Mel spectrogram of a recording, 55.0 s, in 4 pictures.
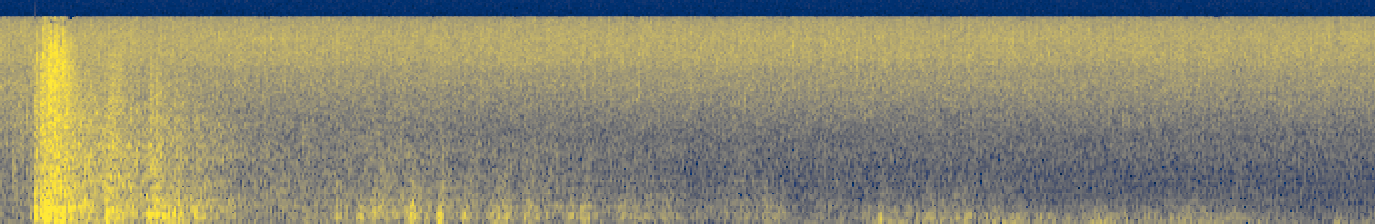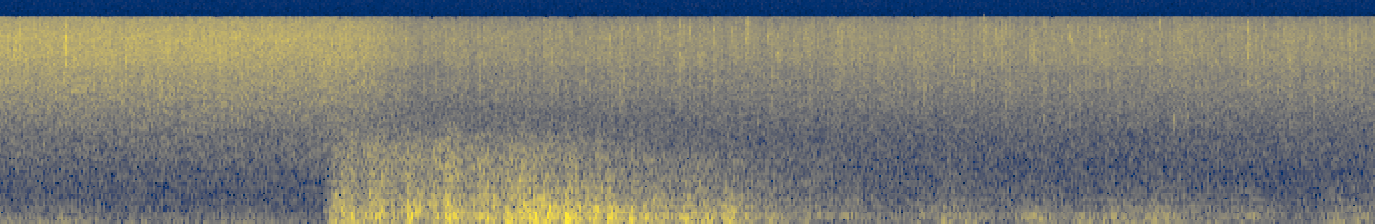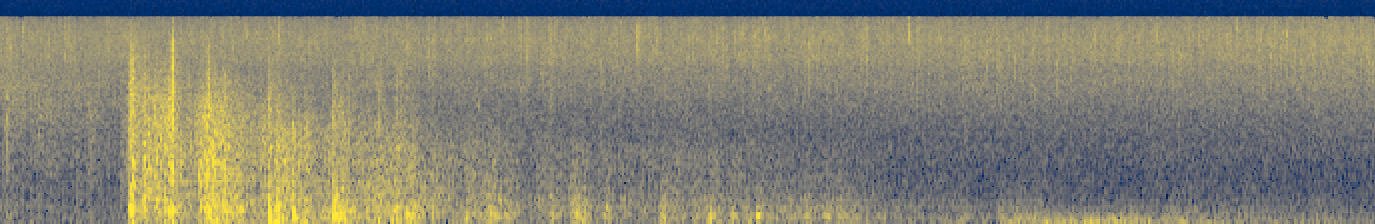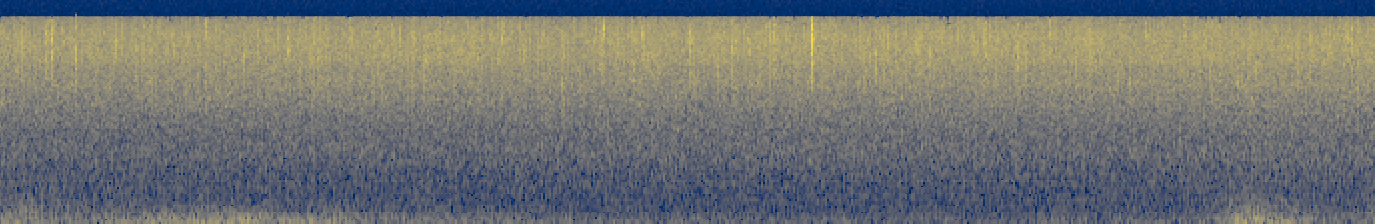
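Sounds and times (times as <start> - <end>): thunder rumbling: 0.0 - 7.8, 27.3 - 40.2
steady rain: 0.0 - 55.0.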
